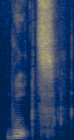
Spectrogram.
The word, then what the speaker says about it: walked: The ed is pronounced as t walked and in American English is worked again.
